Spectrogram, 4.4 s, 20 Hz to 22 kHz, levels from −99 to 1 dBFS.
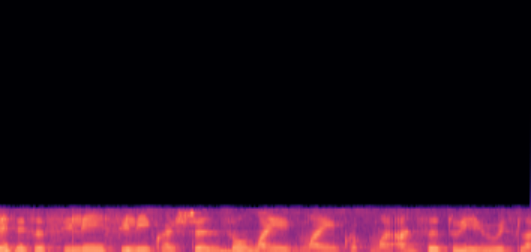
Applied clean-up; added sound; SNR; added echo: none; Thump, thud; 8 dB; none.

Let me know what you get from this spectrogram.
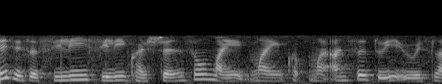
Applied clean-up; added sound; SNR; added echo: none; none; none; none.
